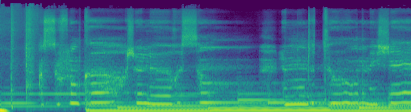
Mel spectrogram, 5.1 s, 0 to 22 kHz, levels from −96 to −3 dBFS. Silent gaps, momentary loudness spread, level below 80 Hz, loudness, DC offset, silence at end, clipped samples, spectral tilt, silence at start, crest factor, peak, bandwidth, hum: none; 3 LU; -22 dBFS; -20 LUFS; under 0.1%; 0 s; under 0.1%; -5 dB/octave; 0 s; 14 dB; -4 dBFS; 18.5 kHz; none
